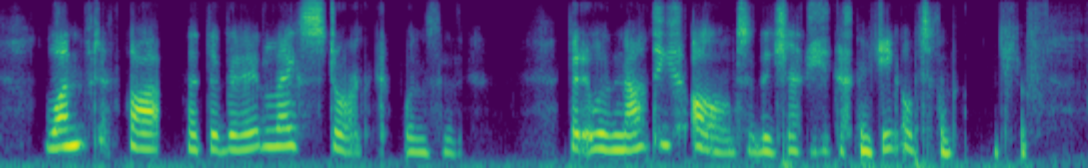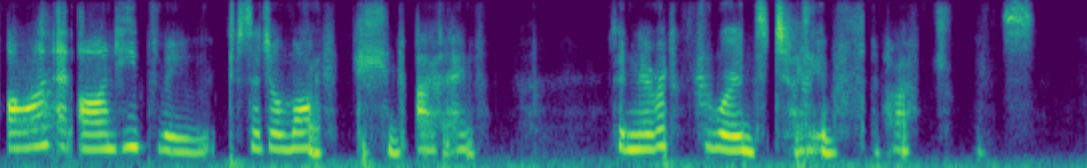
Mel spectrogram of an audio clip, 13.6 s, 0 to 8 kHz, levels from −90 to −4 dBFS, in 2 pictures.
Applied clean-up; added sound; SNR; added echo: neural diffusion model UNIVERSE++.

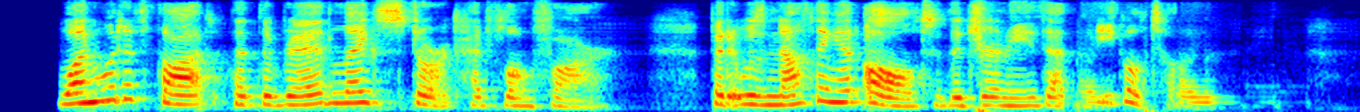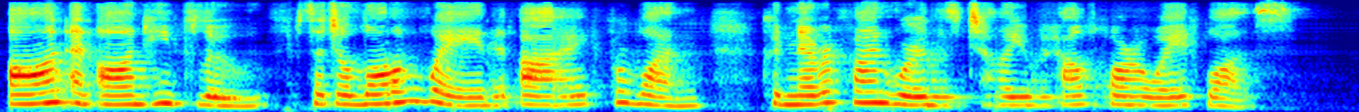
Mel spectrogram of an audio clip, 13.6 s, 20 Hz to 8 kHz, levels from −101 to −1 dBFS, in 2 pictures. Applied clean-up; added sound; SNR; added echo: neural mask model DeepFilterNet 3.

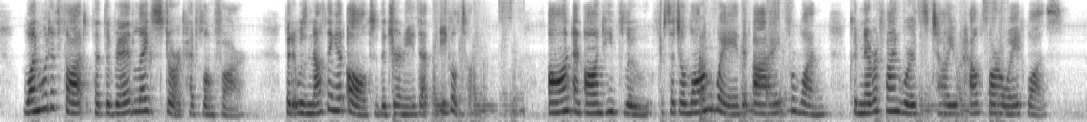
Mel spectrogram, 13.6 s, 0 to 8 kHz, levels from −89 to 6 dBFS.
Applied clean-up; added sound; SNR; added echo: neural separator model SepFormer DNS4.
